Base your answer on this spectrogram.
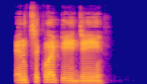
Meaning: inflection of энциклопе́дия (enciklopédija): 1. genitive/dative/prepositional singular 2. nominative/accusative plural
- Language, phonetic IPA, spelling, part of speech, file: Russian, [ɪnt͡sɨkɫɐˈpʲedʲɪɪ], энциклопедии, noun, Ru-энциклопедии.ogg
